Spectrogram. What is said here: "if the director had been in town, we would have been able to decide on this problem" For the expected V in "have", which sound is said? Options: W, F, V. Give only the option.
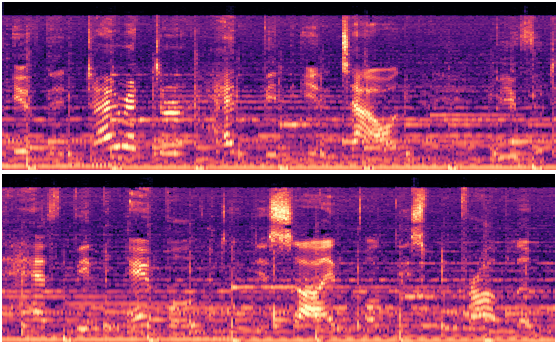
V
